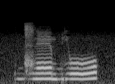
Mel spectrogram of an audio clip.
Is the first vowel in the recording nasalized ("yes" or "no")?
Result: yes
